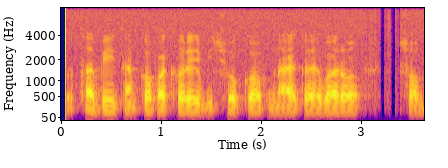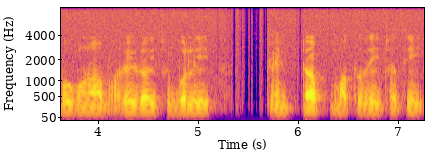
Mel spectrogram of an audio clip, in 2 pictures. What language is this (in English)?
Odia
